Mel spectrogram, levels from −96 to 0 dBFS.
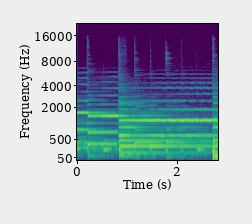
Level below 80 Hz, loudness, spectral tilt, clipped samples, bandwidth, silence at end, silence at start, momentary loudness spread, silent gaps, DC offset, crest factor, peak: -38 dBFS; -18 LUFS; -7.5 dB/octave; under 0.1%; 11 kHz; 0 s; 0 s; 2 LU; none; under 0.1%; 14 dB; -4 dBFS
